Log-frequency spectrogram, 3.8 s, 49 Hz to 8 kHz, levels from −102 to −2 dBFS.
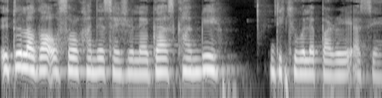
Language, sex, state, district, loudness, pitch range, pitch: Nagamese, female, Nagaland, Kohima, -18 LUFS, 180-205 Hz, 195 Hz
